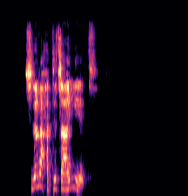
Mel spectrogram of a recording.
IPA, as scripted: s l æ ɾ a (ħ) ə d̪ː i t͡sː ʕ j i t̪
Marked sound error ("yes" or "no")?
no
